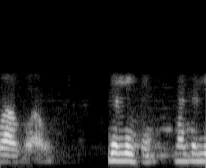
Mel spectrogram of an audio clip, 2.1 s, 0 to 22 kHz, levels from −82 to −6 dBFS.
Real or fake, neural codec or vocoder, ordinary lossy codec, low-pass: fake; codec, 44.1 kHz, 2.6 kbps, SNAC; none; 3.6 kHz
